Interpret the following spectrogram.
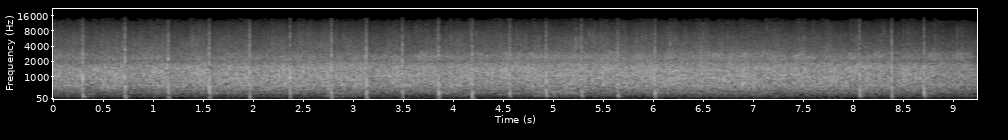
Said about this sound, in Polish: I myślę, proszę państwa, że w tym dniu zasłużyli na bardzo duże brawa od nas wszystkich. Brawa!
